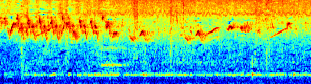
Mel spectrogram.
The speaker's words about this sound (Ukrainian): Десь з високості дерев чується флейта дрозда. Дрозди прилітають рано, наприкінці березня, і їхня красива пісня відразу сповіщає про приліт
